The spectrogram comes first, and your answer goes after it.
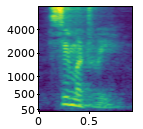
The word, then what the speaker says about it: symmetry: The emphasis is on the first syllable sim. Symmetry.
